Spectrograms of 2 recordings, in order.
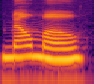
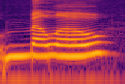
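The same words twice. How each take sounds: First: "Melmo" said as mel-mo, the corrected reading; corrected name. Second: "Mello" said as mello, the name misread. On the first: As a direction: fix it to "Melmo", with the m before o. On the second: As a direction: say "Mello" with an m, as the wrong reading. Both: Real, not acted.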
